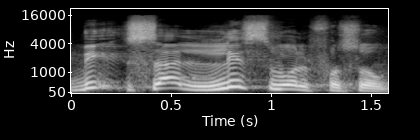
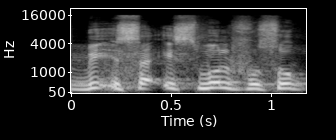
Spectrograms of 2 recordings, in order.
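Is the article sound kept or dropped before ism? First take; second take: kept; dropped. First: The article sound before ism is kept. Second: The article sound before ism is dropped. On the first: The speaker calls it right. "یہ ہے اجتماع ساکنین کا قاعدہ" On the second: The speaker calls it wrong. "بعض بچے بئس اسم الفسوق پڑھ دیتے ہیں"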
